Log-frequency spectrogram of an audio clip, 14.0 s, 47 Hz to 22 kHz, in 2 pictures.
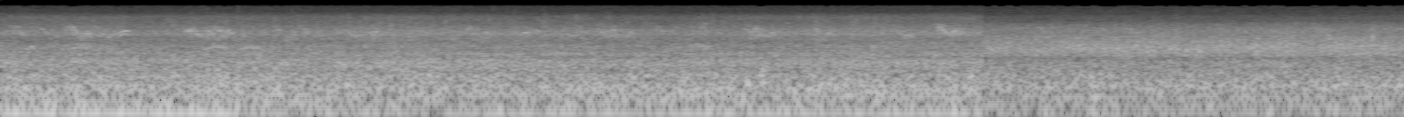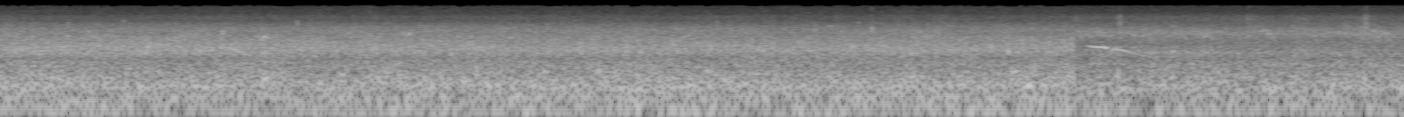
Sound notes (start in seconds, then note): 0.0 sound of nature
